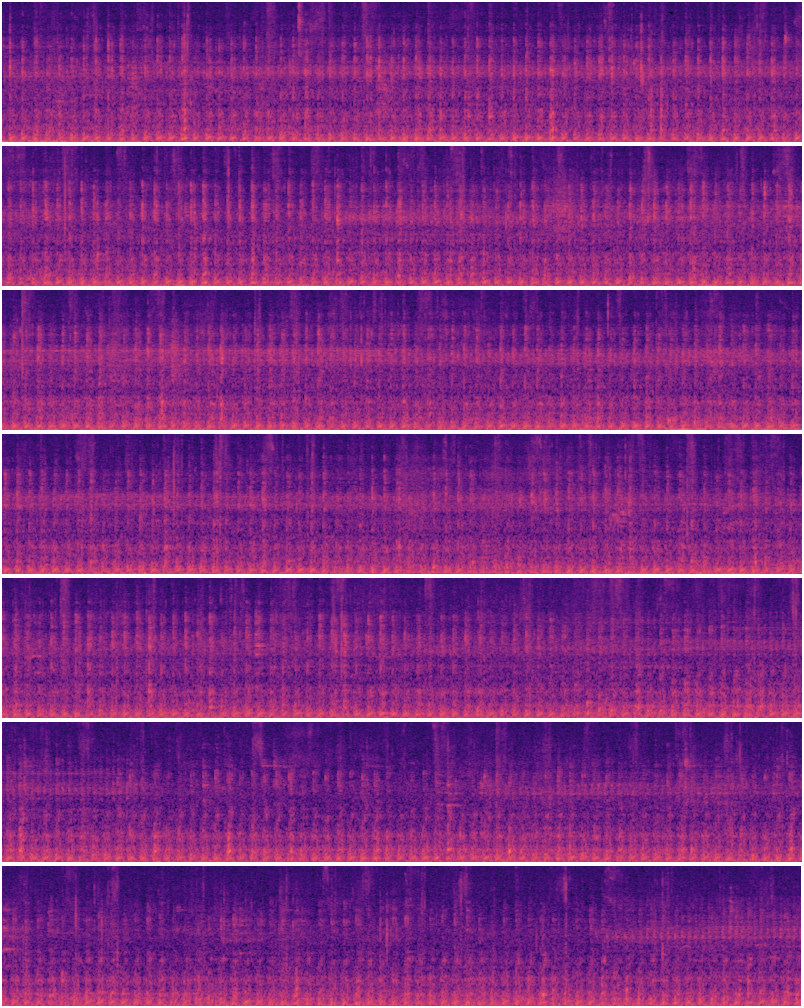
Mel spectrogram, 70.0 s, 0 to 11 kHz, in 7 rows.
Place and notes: diver doing something like chopping on a small, but loud, rattling boat, construction work near by
Rovinj, Croatia, 29 December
